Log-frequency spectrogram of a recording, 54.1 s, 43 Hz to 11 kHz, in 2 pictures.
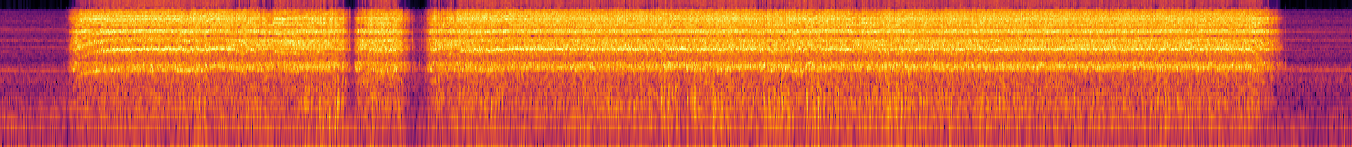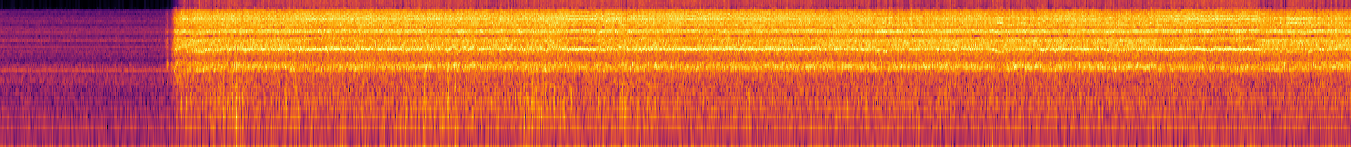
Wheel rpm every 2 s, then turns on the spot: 20, 200, 220, 160, 140, 230, 230, 230, 220, 230, 230, 230, 160, 0, 10, 180, 230, 230, 230, 220, 230, 230, 230, 230, 230, 220, 210.
none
